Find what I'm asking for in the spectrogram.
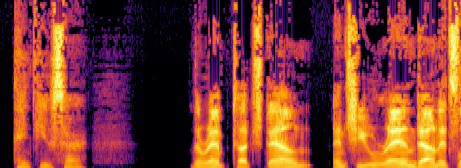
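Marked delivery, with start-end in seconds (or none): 0.1-0.9 soft grateful. A narrator's reading. Sial thanks Tycho.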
